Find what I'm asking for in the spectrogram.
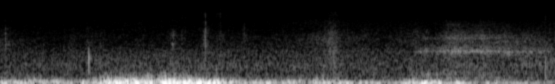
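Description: Wind buffets the microphone in low rumbling gusts, swelling and easing, with faint rustling in the background.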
